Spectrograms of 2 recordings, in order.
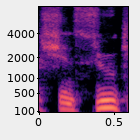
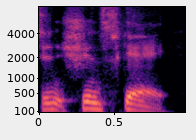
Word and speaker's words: Shinsuke: You don't always pronounce the U properly. So Asuka is like Shin, it's not Shinsuke, it's just Shinsuke.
